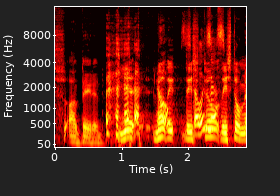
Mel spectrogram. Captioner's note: laughs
